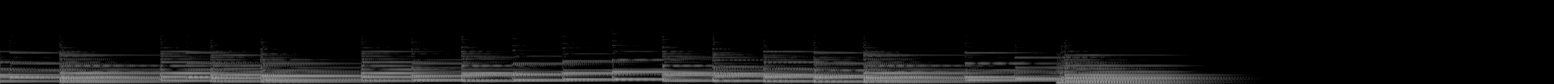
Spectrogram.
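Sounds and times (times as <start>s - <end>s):
harp carol in D minor: 0.0s - 12.3s.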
